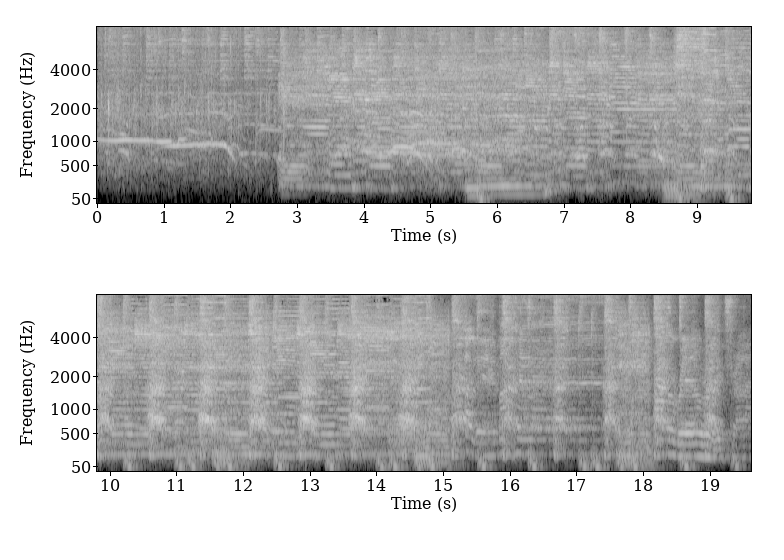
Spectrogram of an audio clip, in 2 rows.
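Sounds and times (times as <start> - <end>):
concert crowd cheering and shouting: 0.0 - 18.5
live band performance: 2.4 - 19.5
pounding drums: 8.7 - 19.6.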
